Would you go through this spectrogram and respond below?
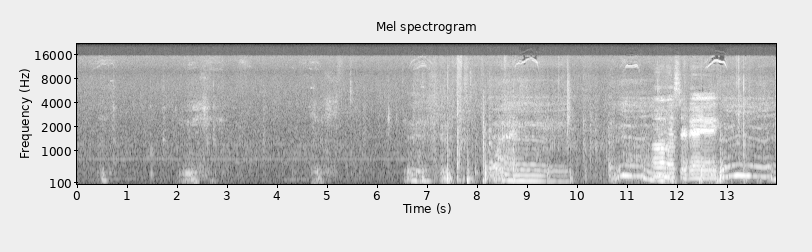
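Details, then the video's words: A pet Mastiff making funny sounds. Soft short grunts come first. Then a long run of loud, drawn-out whining moans with wavering, rising and falling groans fills the rest of the recording, and a person speaks briefly at the end. "My Mastiff making funny sounds"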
